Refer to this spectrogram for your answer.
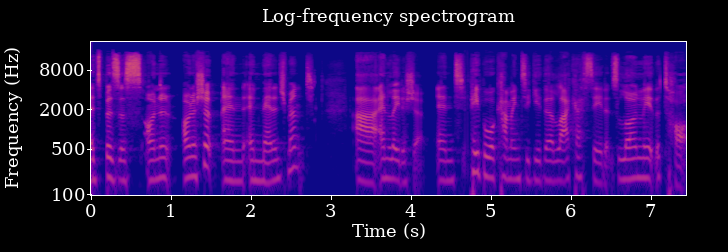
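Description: A woman with a New Zealand accent speaks at a fairly quick pace in a fairly low pitch. Her intonation is fairly even, on a very clean recording with a silent background. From New Zealand, East Auckland. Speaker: business community manager. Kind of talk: interview.

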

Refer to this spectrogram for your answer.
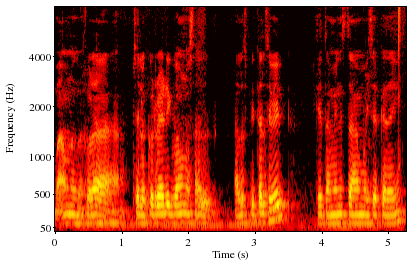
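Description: At a fairly quick pace, a man with a medium pitch and a dark, mellow tone speaks amid audible room echo. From Mexico, Morelia, Michoacán. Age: 20s. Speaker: podcast host. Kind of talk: casual chat.

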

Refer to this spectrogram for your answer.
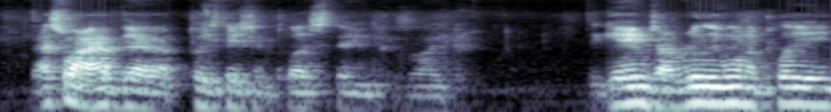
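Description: This man's voice is somewhat breathy and medium in pitch. He moves at a fairly quick pace with fairly even intonation. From Jamaican heritage. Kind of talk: casual chat.

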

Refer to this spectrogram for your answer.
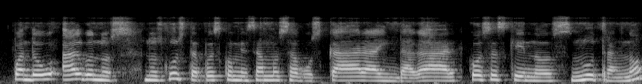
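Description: A woman talks at a very slow pace with medium pitch and ordinary pitch variation, her tone dark and mellow. She hardly pauses at all, and the background is quiet. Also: very even loudness. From Peru. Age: 40s. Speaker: alternative medicine therapist. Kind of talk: personal testimony. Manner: hesitant, with repetitions.

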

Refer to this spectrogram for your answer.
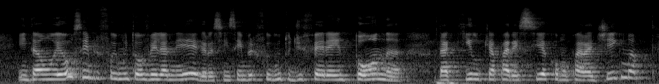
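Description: A woman's fairly high voice, fairly quick and with ordinary pitch variation, over noticeable background noise. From Florianópolis, southern Brazil. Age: 30s. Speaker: live stream host. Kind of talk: live stream chat with viewers. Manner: warm, animated.

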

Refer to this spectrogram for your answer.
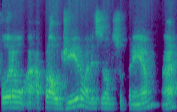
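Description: This man talks at a fairly slow pace with fairly high pitch and ordinary pitch variation. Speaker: judge and law professor. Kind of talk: lecture-style interview. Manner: halting.

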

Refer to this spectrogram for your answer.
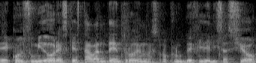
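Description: Over music in the background and audible room echo, a man with a French accent speaks in a flat, monotone way. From France. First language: French (speaking Spanish). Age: 30s. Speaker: company executive. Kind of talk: lecture.

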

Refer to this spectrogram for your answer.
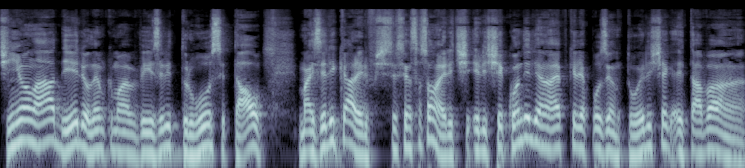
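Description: Very clean audio, silent background. A man talks very fast in a fairly high voice with ordinary pitch variation. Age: 30s. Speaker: martial arts gym owner and kickboxing coach. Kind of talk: casual chat.

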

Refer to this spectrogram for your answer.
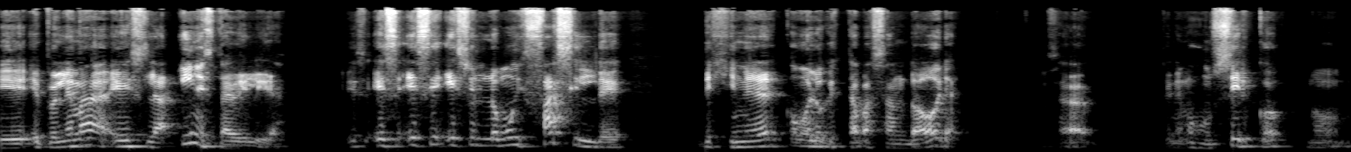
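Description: A man at a fairly slow pace, with big swings in loudness. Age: 50s. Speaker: civil and industrial engineer, panelist. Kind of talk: casual chat. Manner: halting, many repetitions.

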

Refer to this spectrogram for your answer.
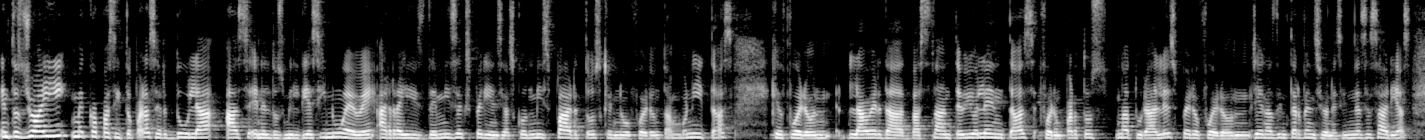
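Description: Behind a woman's medium-pitched speech, there is noticeable background noise. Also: ordinary pitch variation, moderate pace. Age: 30s. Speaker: journalist and doula. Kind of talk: interview.

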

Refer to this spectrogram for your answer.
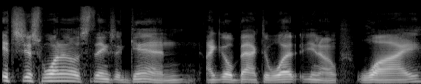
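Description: Recorded dry and close with no echo against a silent background in a very clean take, a man speaks fairly slowly at a medium pitch with ordinary variation. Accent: American. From New York, Bedford area. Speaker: comedian and TV personality. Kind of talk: casual chat. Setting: studio. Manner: halting, many fillers.

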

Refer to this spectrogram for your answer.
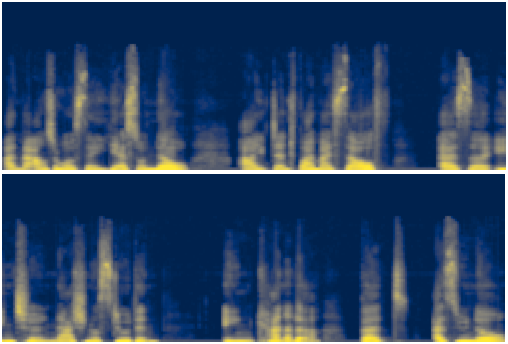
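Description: With long, frequent pauses, a woman with a fairly low pitch speaks at a fairly slow pace and with fairly even intonation. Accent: Mandarin. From China (Chongqing). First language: Mandarin. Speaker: PhD researcher in education. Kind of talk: interview.

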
